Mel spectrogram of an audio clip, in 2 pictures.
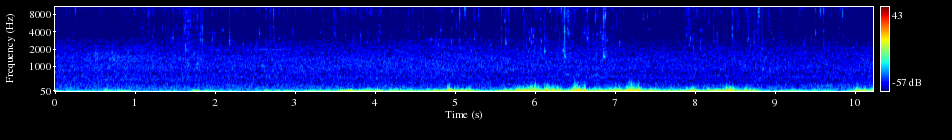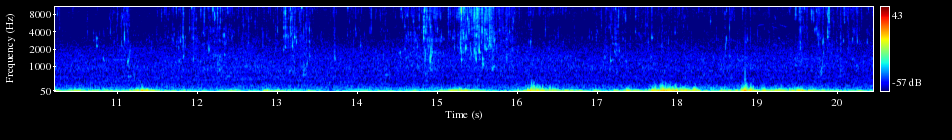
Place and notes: Overhoeksparklaan, Amsterdam, Nederland - Wasted Sound Quay
Wasted sound along 't IJ.
Noord-Holland, Nederland, 30 October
